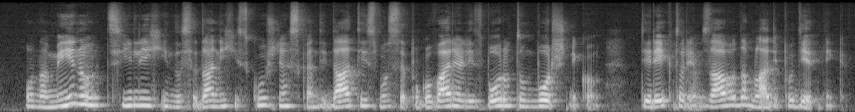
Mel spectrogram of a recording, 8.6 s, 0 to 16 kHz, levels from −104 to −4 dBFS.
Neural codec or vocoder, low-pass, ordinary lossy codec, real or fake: autoencoder, 48 kHz, 128 numbers a frame, DAC-VAE, trained on Japanese speech; 14.4 kHz; none; fake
